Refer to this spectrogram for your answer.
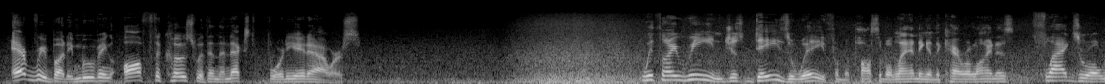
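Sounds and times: ocean surf washing onto beach: 0.4 - 11.0.

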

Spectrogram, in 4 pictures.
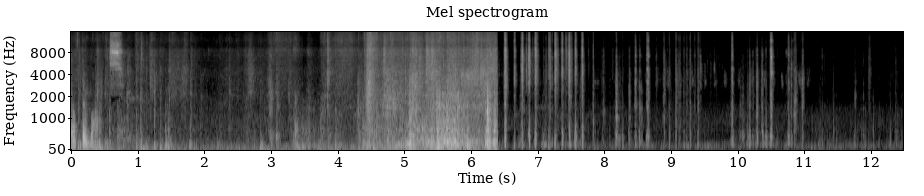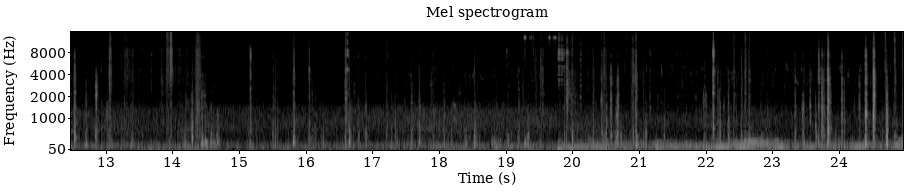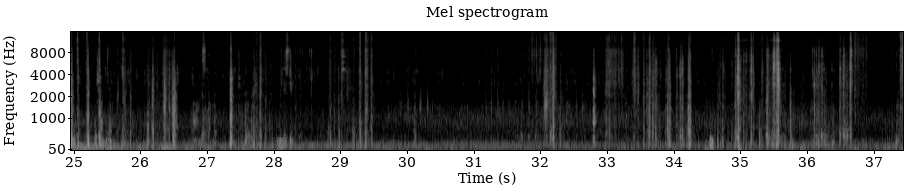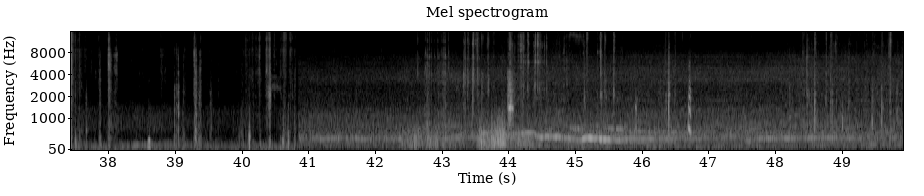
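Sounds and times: clicks and knocks of parts handled: 32.0 - 40.8
loud wavering tone: 41.0 - 49.8.

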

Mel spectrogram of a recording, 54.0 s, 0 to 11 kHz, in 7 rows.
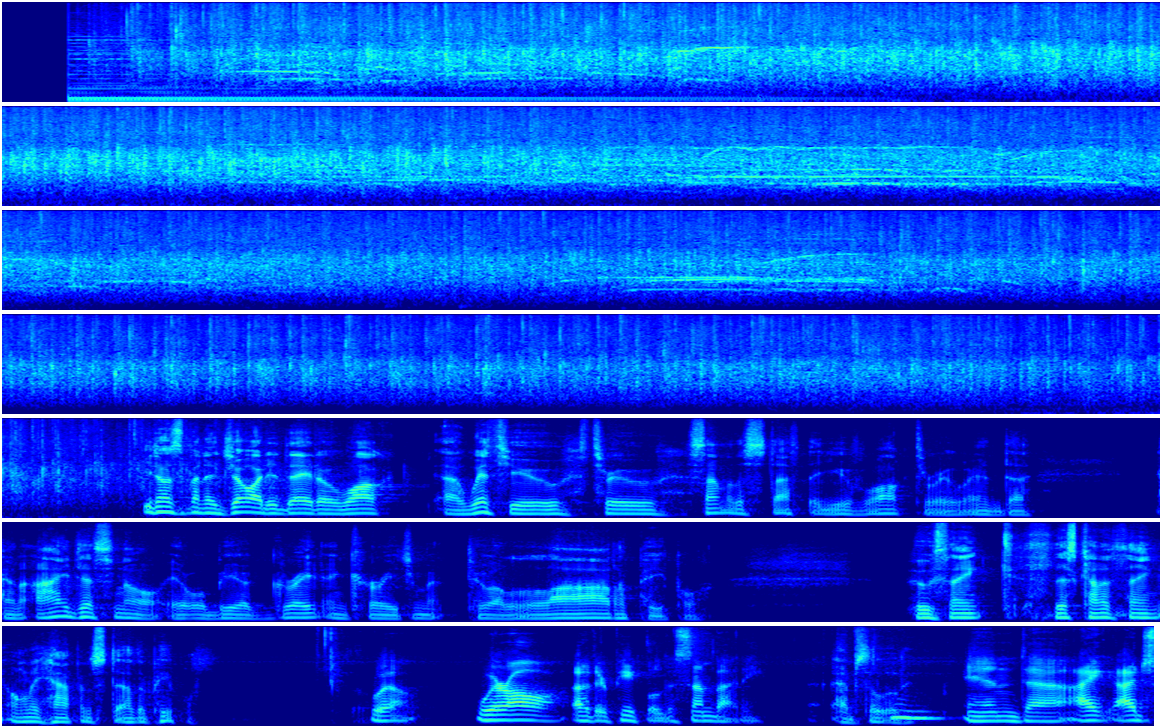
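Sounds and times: audience applauding: 0.4 - 33.1
audience cheers: 0.6 - 32.3.

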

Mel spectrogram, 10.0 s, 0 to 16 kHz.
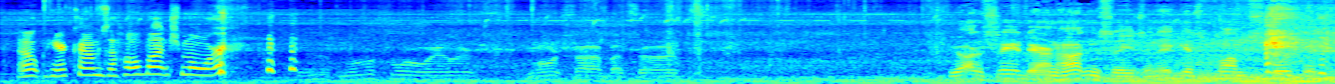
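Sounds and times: off-road vehicles driving past: 0.0 - 10.0.

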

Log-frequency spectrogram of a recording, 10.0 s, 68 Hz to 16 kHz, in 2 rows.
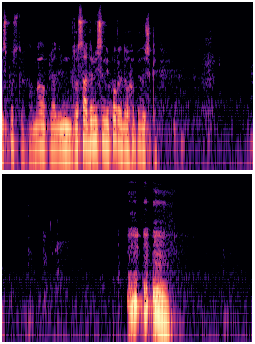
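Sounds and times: man clearing his throat: 7.5 - 8.6.

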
